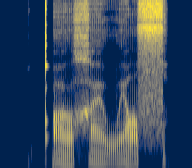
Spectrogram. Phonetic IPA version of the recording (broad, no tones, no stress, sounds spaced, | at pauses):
qʼ o χ ɛ w e sˤ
